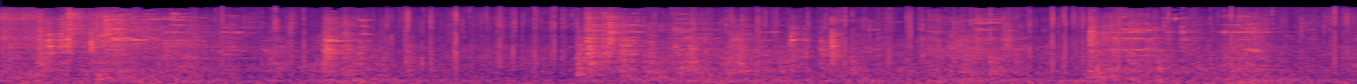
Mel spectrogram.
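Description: Rail yard switching: irregular metallic clanks and knocks of freight cars, couplers and wheels on the rails, every second or so, over a low steady rumble of diesel locomotives.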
